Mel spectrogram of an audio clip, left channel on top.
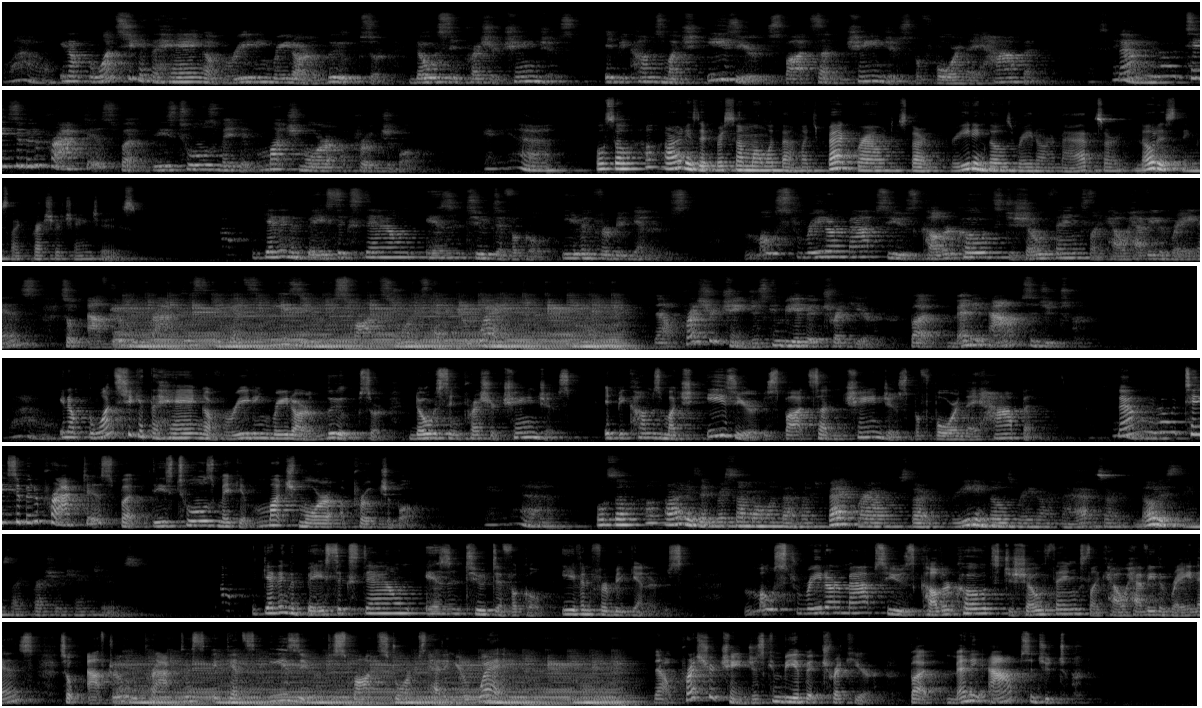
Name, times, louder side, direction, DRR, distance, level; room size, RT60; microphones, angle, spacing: voice 1, 0.0-0.6 11.1-11.6 16.8-17.5 17.9-25.3 41.6-42.1, left 3 dB, 50° left, 7 dB, 0.3 m, -31 dB
voice 2, 0.6-5.7 6.0-10.4 11.2-16.1 26.1-26.2 26.6-30.8 31.4-41.1 42.5-46.8, right 4 dB, 60° right, 6 dB, 0.4 m, -34 dB
sound 1, 37.0-42.1, left 1 dB, 10° left, 0.6 m, -31 dB
3.6 x 2.7 x 3.7 m, 0.82 s
head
